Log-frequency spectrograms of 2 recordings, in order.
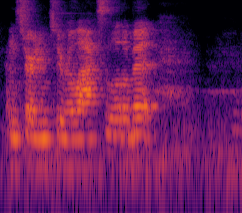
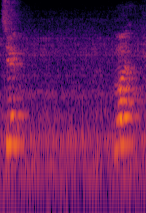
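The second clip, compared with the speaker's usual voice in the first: doing sit-ups; 4 semitones higher, 6 dB quieter than usual. Real, not acted. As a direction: talk through the burn of ab work. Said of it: "My abs are on fire".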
